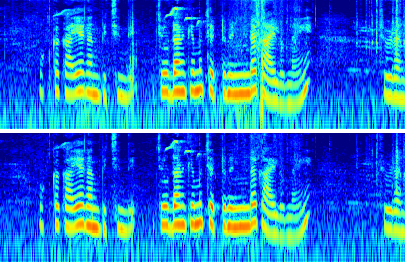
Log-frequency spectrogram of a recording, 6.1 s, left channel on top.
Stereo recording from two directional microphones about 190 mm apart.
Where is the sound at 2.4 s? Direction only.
15° right (ahead or behind).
